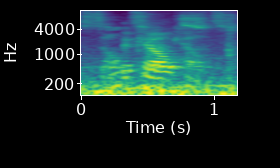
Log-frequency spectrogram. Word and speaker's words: Celtics: Um, next track is Death of the Is it Celtics? That's how it's supposed to be pronounced unlike the Boston Celtics who pronounce it differently for some reason.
